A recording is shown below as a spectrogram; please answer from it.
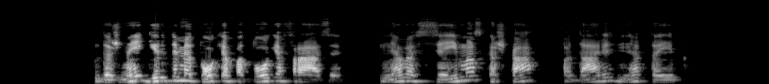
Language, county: Lithuanian, Tauragė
